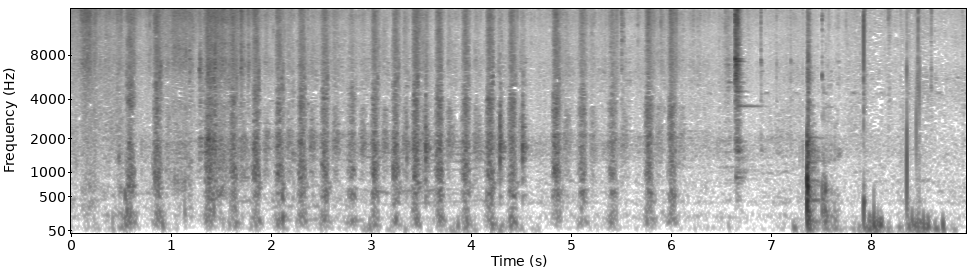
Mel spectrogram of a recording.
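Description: Bee smoker's bellows pumped by hand in quick, breathy puffs, several a second. About seven seconds in comes a sharp knock, followed by a few low thumps.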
